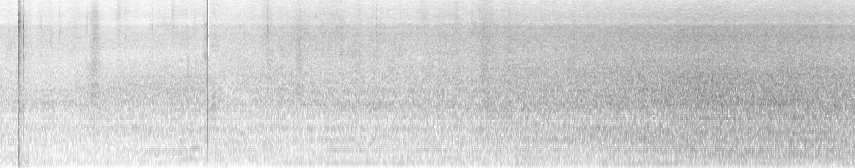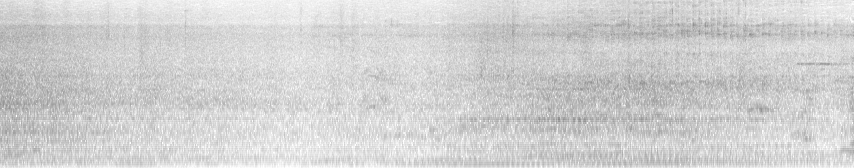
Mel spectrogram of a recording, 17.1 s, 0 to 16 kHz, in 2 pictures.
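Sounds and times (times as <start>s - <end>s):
vehicle passing by: 12.6s - 17.0s.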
